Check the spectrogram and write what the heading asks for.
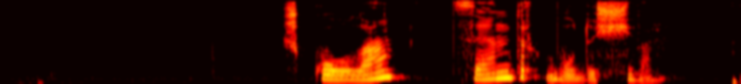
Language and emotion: Russian, neutral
